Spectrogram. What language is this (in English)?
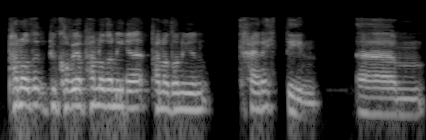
Welsh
